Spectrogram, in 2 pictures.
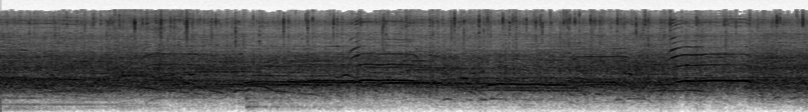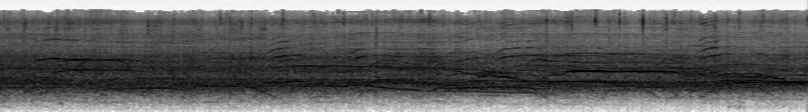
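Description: A large crowd cheers and screams loudly close by.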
